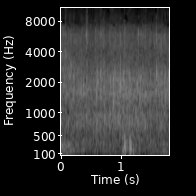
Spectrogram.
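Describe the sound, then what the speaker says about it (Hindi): Dense applause from a crowd at a National Voters Day event, steady clapping filling the whole moment without a break. "आपकी जोरदार तालियों के बीच"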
